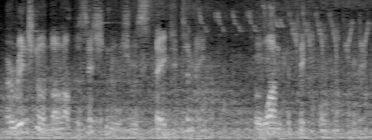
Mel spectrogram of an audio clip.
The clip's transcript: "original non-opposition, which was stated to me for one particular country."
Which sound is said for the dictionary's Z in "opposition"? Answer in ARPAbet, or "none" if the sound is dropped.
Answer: Z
